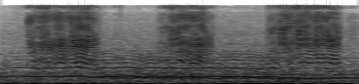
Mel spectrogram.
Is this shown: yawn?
no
